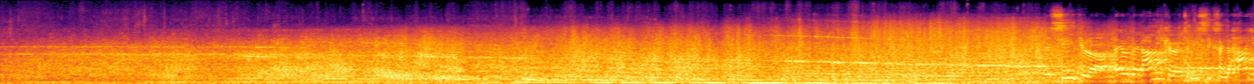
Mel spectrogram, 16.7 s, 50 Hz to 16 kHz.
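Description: An Italian Air Force C-27J Spartan twin-turboprop transport flies a display at an air show, its loud engine drone rising and filling the scene with a shifting pitch as it passes, while a commentator speaks over it.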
